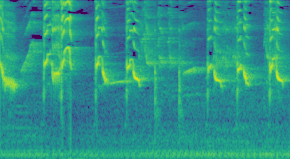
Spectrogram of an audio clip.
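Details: Nias hill myna, a tame bird in full song, giving loud ringing downslurred whistles mixed with harsh, buzzy bursts in quick succession over a faint electrical hum.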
